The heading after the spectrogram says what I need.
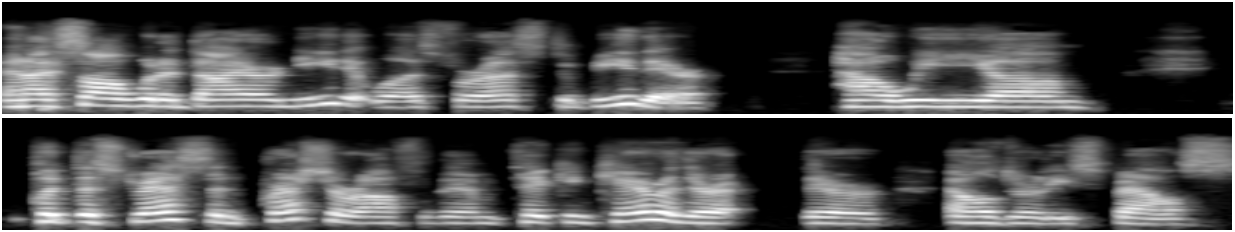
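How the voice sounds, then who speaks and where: Over a quiet background, a woman with an ordinary speaking voice and an American accent speaks at a medium pitch and moderate pace with ordinary pitch variation. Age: 60s. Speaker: home care worker. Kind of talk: panel discussion.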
